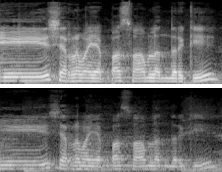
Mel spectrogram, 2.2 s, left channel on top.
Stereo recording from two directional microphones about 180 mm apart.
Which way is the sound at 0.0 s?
35° left (ahead or behind).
